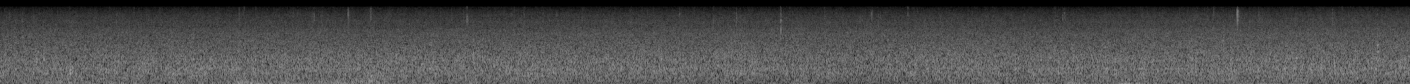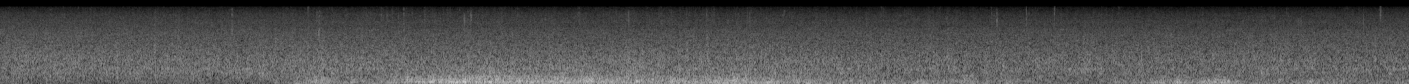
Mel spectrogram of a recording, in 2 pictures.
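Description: Steady rain falling. A little past halfway, a long low rumble of thunder builds and dies away over several seconds, and a shorter, fainter rumble comes near the end.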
